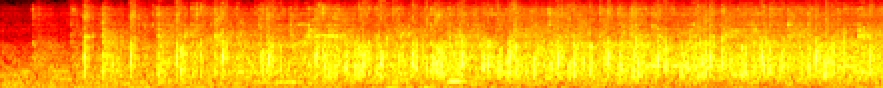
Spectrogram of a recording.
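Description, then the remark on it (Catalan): An audience at a festival breaks into sustained applause for the festival committee, many hands clapping in a dense, steady patter that builds after a brief start and holds strong to the end. “I com no, doncs m'agradaria molt que la comissió pugés i que la poguéssiu aplaudir per potser donar-li les gràcies.”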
